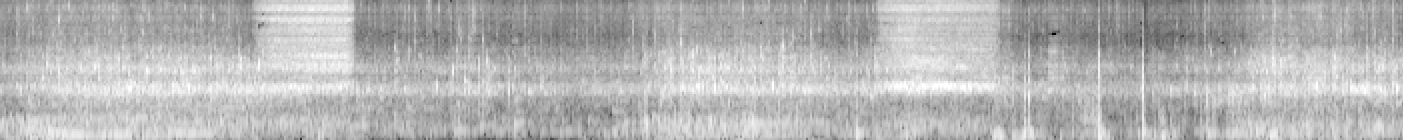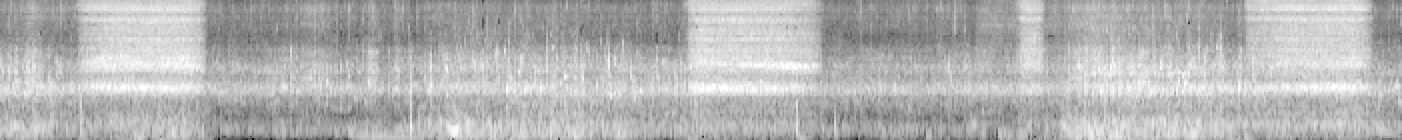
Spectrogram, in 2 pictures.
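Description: Scuba regulator breathing underwater: a long, low rumble of exhaled bubbles followed by a short hiss of inhaled air, repeating about every four and a half seconds.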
